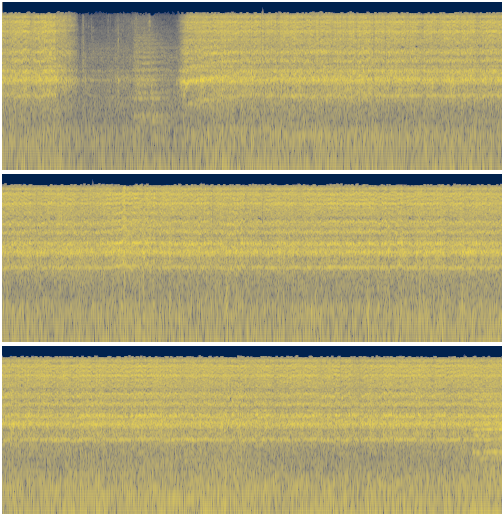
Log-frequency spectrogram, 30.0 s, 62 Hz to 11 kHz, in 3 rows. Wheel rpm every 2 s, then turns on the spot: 110, 20, 140, 160, 160, 160, 160, 160, 160, 160, 160, 160, 160, 160, 160.
none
